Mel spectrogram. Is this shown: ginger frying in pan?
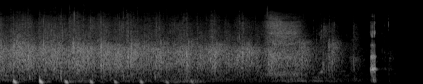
no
